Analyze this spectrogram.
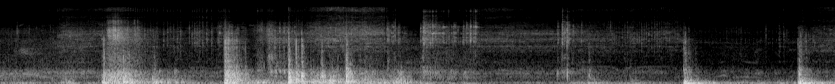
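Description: A bicycle lands with a heavy thud on the ramp.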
